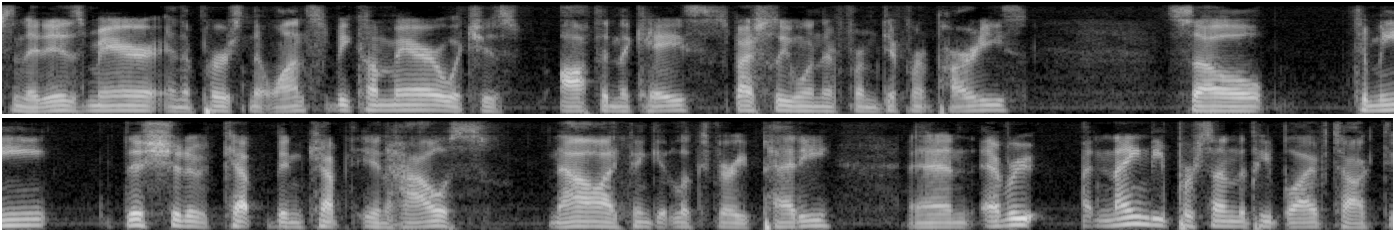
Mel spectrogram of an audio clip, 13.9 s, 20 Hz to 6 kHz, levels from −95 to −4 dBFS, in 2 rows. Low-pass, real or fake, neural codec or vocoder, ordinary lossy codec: 5.4 kHz; fake; codec, 44.1 kHz, 7.8 kbps, DAC; AAC, 48 kbps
